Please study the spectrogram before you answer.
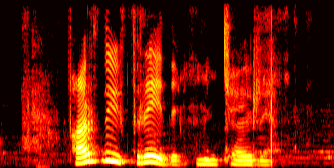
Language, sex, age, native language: Icelandic, female, 9, Icelandic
